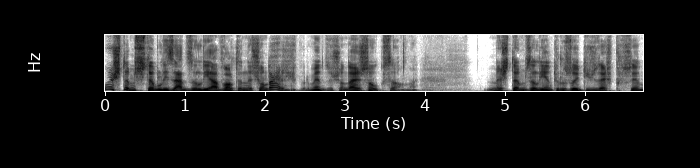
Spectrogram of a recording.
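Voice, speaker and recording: A man with a medium pitch rattles along at a very fast pace. His lively intonation comes with vocal fry. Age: 70s. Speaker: historian and party co-founder. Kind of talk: radio interview. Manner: halting, many repetitions.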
